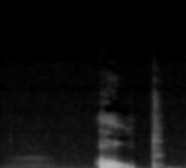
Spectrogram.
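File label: "alto", JPN, male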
